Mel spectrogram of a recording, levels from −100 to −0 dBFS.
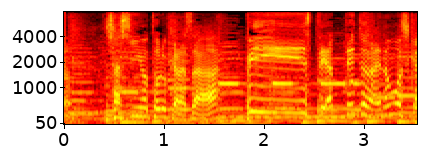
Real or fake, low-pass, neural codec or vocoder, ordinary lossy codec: real; none; none; none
